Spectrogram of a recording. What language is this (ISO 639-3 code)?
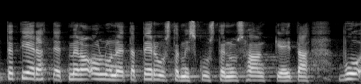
fin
